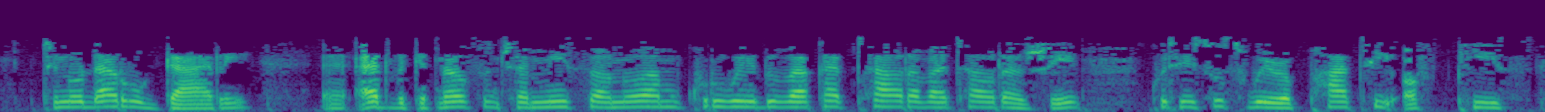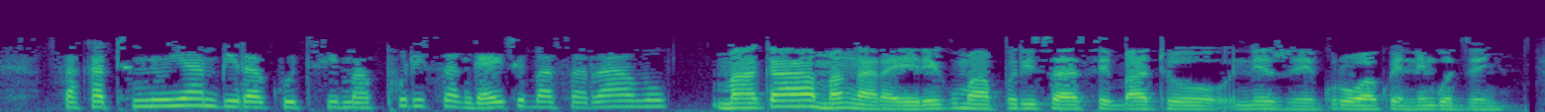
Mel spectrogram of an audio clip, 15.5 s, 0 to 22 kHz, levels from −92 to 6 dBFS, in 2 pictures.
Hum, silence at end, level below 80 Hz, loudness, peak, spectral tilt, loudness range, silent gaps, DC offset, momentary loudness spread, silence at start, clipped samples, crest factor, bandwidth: none; 0.2 s; -56 dBFS; -21 LUFS; -2 dBFS; -4 dB/octave; 5 LU; none; under 0.1%; 9 LU; 0.2 s; under 0.1%; 18 dB; 5.8 kHz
